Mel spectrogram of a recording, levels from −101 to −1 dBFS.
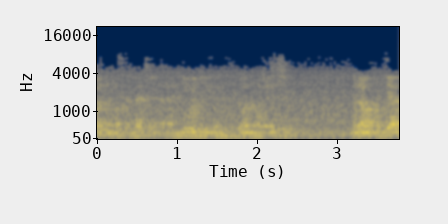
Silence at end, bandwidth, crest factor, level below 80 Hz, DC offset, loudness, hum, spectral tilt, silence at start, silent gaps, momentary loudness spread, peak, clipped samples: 0 s; 8 kHz; 18 dB; -52 dBFS; under 0.1%; -22 LUFS; none; -5.5 dB/octave; 0 s; none; 12 LU; -2 dBFS; under 0.1%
